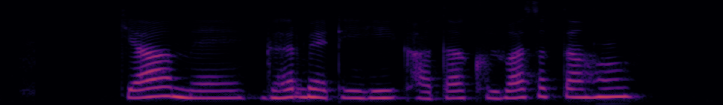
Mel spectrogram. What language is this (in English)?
Hindi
